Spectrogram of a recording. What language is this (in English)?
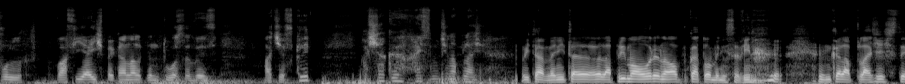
Romanian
